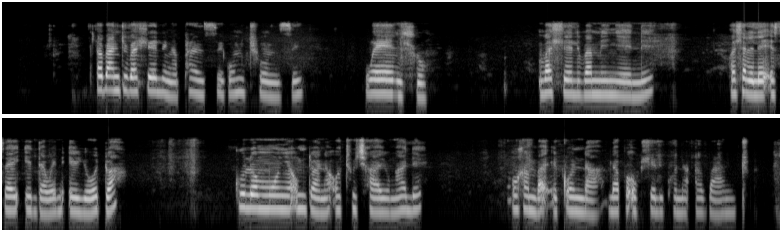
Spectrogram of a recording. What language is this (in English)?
North Ndebele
